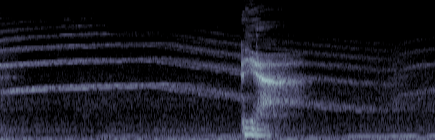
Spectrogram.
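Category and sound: signal or alarm, emergency vehicle siren passing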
